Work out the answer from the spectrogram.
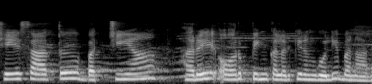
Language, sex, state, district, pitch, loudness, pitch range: Hindi, female, Uttar Pradesh, Jyotiba Phule Nagar, 240 Hz, -14 LUFS, 220-255 Hz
